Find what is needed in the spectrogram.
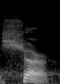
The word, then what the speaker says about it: shirk: Now, I would pronounce that shirk.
